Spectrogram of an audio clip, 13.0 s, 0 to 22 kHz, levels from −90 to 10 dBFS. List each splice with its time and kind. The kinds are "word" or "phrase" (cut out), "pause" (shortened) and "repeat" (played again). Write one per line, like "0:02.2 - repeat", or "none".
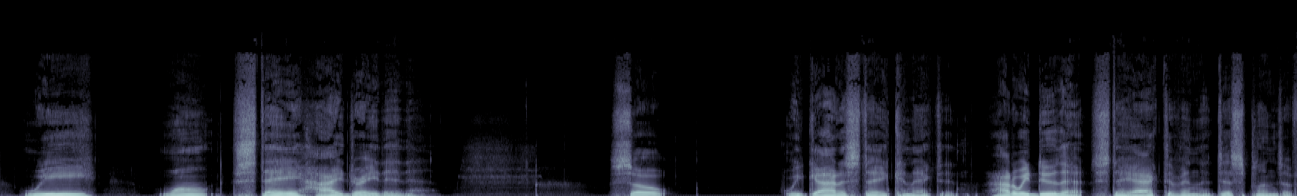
none

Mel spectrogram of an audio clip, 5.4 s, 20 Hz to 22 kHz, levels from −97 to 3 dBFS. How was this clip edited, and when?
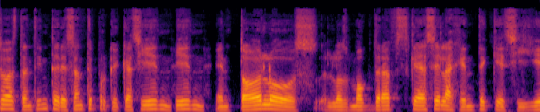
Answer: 0:01.8 - repeat

